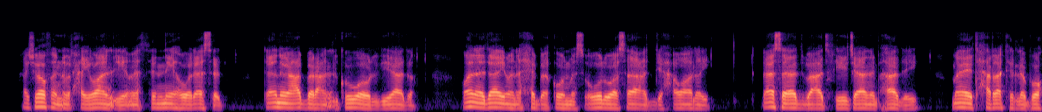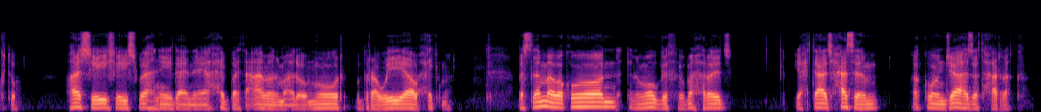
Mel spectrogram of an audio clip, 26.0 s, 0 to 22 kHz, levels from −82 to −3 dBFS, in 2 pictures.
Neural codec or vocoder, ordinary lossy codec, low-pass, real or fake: codec, 16 kHz, 8 kbps, FunCodec, trained on LibriTTS, 25 frames a second; none; none; fake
